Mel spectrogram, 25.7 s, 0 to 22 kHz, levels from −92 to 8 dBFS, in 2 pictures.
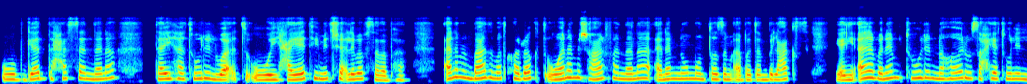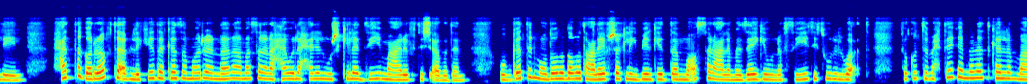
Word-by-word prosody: وبجد 245 Hz, +3 st, 0 dB
حاسّة 285 Hz, +2 st, -5 dB
إن 250 Hz, -2 st, -2 dB
أنا 280 Hz, +6 st, -2 dB, 0.5 s
تايهة 265 Hz, +1 st, +2 dB
طول 275 Hz, +3 st, -2 dB
الوقت 250 Hz, 0 st, +1 dB
وحياتي 225 Hz, +4 st, +2 dB
متشقلبة 265 Hz, -1 st, +1 dB
بسببها. 215 Hz, -5 st, -6 dB, 0.5 s
أنا 290 Hz, +6 st, +3 dB
من 320 Hz, -5 st, 0 dB
بعد 280 Hz, +3 st, +2 dB
ما 295 Hz, -3 st, -1 dB
اتخرجت 280 Hz, 0 st, -1 dB
وأنا 255 Hz, +7 st, +3 dB
مش 320 Hz, -2 st, +3 dB
عارفة 275 Hz, +5 st, -3 dB
إن 255 Hz, -2 st, -2 dB
أنا 255 Hz, +3 st, 0 dB
أنام 265 Hz, -2 st, -2 dB
نوم 265 Hz, 0 st, -2 dB
منتظم 245 Hz, -1 st, -2 dB
أبدًا 225 Hz, 0 st, -3 dB
بالعكس؛ 240 Hz, -, -3 dB, 0.3 s
يعني 220 Hz, +1 st, +1 dB
أنا 295 Hz, +6 st, +3 dB
بانام 295 Hz, +2 st, 0 dB
طول 305 Hz, +1 st, -1 dB
النهار 275 Hz, +1 st, -2 dB
وصاحية 280 Hz, -1 st, -3 dB
طول 265 Hz, -1 st, -4 dB
الليل. 220 Hz, -4 st, -1 dB, 0.3 s
حتّى 320 Hz, +7 st, 0 dB
جرّبت 295 Hz, +7 st, +5 dB
قبل 250 Hz, -4 st, +2 dB
كده 295 Hz, 0 st, +2 dB
كذا 290 Hz, -1 st, 0 dB
مرّة 275 Hz, +1 st, 0 dB
إن 255 Hz, -1 st, -1 dB
أنا 275 Hz, +2 st, +1 dB
مثلًا 275 Hz, -1 st, -2 dB
أحاول 260 Hz, +2 st, 0 dB
أحل 270 Hz, 0 st, -4 dB
المشكلة 270 Hz, +1 st, +2 dB
دي 260 Hz, +3 st, -3 dB
ما 250 Hz, -2 st, 0 dB
عرفتش 225 Hz, +2 st, -1 dB
أبدًا. 205 Hz, -1 st, -3 dB, 0.4 s
وبجد 230 Hz, +6 st, +1 dB
الموضوع 265 Hz, -6 st, +3 dB
ده 275 Hz, -, +5 dB
ضغط 275 Hz, 0 st, +3 dB
عليَّ 245 Hz, +1 st, +5 dB
بشكل 260 Hz, 0 st, +3 dB
كبير 245 Hz, +2 st, +1 dB
جدًا، 240 Hz, 0 st, +1 dB
مأثر 250 Hz, +5 st, -2 dB
على 230 Hz, -2 st, 0 dB
مزاجي 230 Hz, +2 st, +2 dB
ونفسيتي 230 Hz, +3 st, -3 dB
طول 270 Hz, -1 st, -5 dB
الوقت. 240 Hz, -1 st, -2 dB, 0.4 s
فكنت 280 Hz, +2 st, -5 dB
محتاجة 335 Hz, +6 st, -2 dB
إن 300 Hz, -3 st, +2 dB
أنا 305 Hz, +1 st, +3 dB
أتكلّم 290 Hz, -3 st, 0 dB
مع 245 Hz, -1 st, +1 dB
265 Hz, 160 wpm, -19 LUFS, 240-280 Hz, 0.5 s, جرّبت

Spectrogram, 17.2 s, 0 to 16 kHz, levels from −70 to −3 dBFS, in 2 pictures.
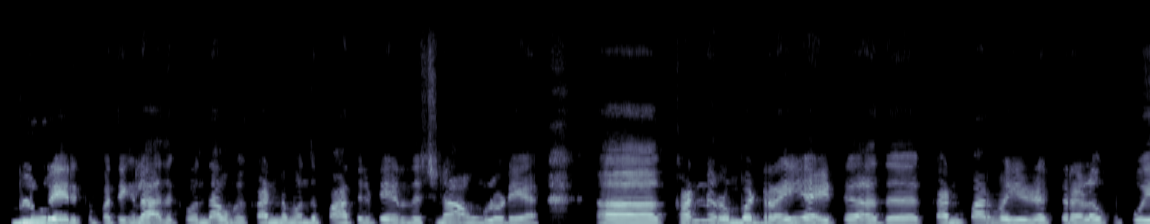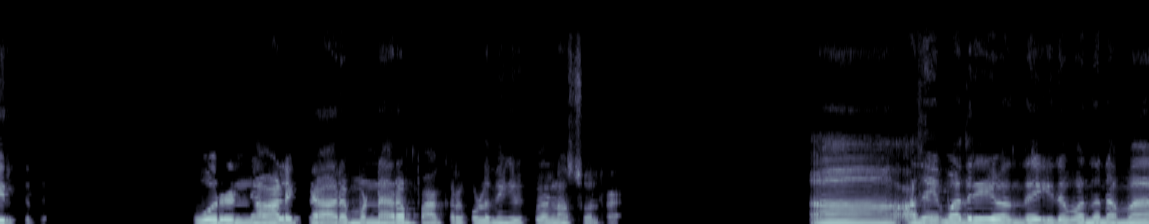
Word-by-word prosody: Blue 250 Hz, +3 st, +5 dB
ரே 235 Hz, -, +9 dB
இருக்கு 195 Hz, 0 st, -6 dB
பார்த்தீங்களா? 190 Hz, +5 st, 0 dB
அதுக்கு 205 Hz, 0 st, -8 dB
வந்து 240 Hz, +7 st, -2 dB
அவங்க 205 Hz, -6 st, -2 dB
கண்ணு 240 Hz, +4 st, 0 dB
வந்து 225 Hz, +2 st, -2 dB
பார்த்துக்கிட்டே 225 Hz, +1 st, -1 dB
இருந்துச்சுன்னா, 185 Hz, +7 st, -2 dB
அவங்களுடய 180 Hz, -1 st, -1 dB, 0.6 s
அ -, -, +7 dB, 0.5 s
கண்ணு 330 Hz, +6 st, 0 dB
ரொம்ப 235 Hz, +2 st, +2 dB
ட்ரை 215 Hz, +2 st, +2 dB, 0.2 s
ஆயிட்டு, 190 Hz, +2 st, -1 dB
அது 180 Hz, 0 st, -1 dB, 0.3 s
கண் 245 Hz, +3 st, -1 dB
பார்வை 280 Hz, -6 st, 0 dB
இழக்கிற 230 Hz, +2 st, -2 dB
அளவுக்கு 230 Hz, +1 st, -1 dB
போயிருக்குது. 185 Hz, -, -2 dB, 1.2 s
ஒரு 210 Hz, 0 st, +4 dB, 0.2 s
நாளைக்கு 240 Hz, +2 st, +1 dB
1/2 210 Hz, 0 st, 0 dB
மணி 205 Hz, 0 st, -2 dB
நேரம் 220 Hz, -2 st, 0 dB
பார்க்கிற 195 Hz, -1 st, -4 dB
கொழந்தைங்களுக்குதான் 190 Hz, +2 st, -3 dB
நான் 175 Hz, -, -6 dB
சொல்றேன். 170 Hz, -, -11 dB, 1.4 s
ஆ -, -, 0 dB, 0.7 s
அதே 270 Hz, +5 st, 0 dB
மாதிரி 240 Hz, -1 st, +2 dB, 0.2 s
வந்து, 210 Hz, +2 st, -1 dB
இத 210 Hz, 0 st, -1 dB
வந்து 230 Hz, +4 st, 0 dB
நம்ம 200 Hz, -3 st, -2 dB
215 Hz, 135 wpm, -24 LUFS, 190-235 Hz, 1.4 s, ரே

